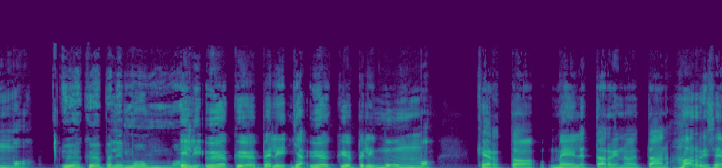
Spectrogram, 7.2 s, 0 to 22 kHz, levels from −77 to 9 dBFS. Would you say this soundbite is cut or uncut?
uncut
